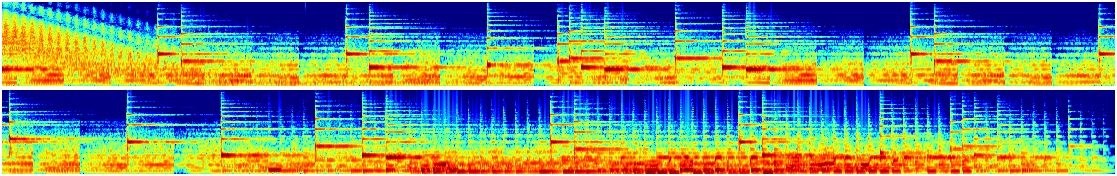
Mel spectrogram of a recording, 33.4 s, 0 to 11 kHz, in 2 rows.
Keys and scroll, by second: 0.5 super+space, 0.6-1.2 typing, 1.3 super+space, 1.3 super+space, 1.4 super+space, 1.5 super+space, 1.9 super+space, 2.4 super+space, 2.5-4.3 typing, 2.9 super+space, 4.9 alt+super+space, 4.9 alt+super+space, 5.0-5.6 alt+super+space, 5.7 alt+super+space, 11.0-12.3 typing, 11.5 super+space, 11.6 super+space, 11.7 super+space, 11.8 super+space, 11.9 super+space, 14.9-15.8 space, 17.6-19.6 typing, 18.7 super+space, 20.7 alt+super+space, 21.4-23.1 typing, 24.5 space, 25.0 alt+super+space, 25.1 alt+super+space, 25.2 alt+super+space, 25.3 alt+super+space, 25.5 alt+super+space, 25.7 alt+super+space, 29.7-32.3 typing.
